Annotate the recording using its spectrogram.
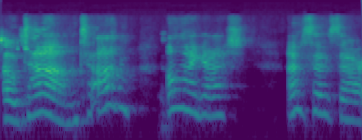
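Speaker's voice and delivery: nervous, anxious, jittery voice. Improvising a first-date scene, acting nervous. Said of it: "I'm just so I'm nervous".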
